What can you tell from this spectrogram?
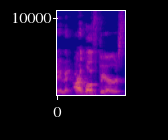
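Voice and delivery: normal talking voice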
